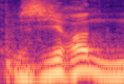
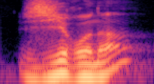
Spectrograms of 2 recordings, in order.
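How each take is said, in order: First: The name ends in a short 'onne' sound. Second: The name is said with Spanish pronunciation. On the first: The speaker calls it wrong. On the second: The speaker calls it right. "à l'espagnol"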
